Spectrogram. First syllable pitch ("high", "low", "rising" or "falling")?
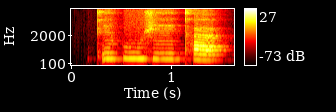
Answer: low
